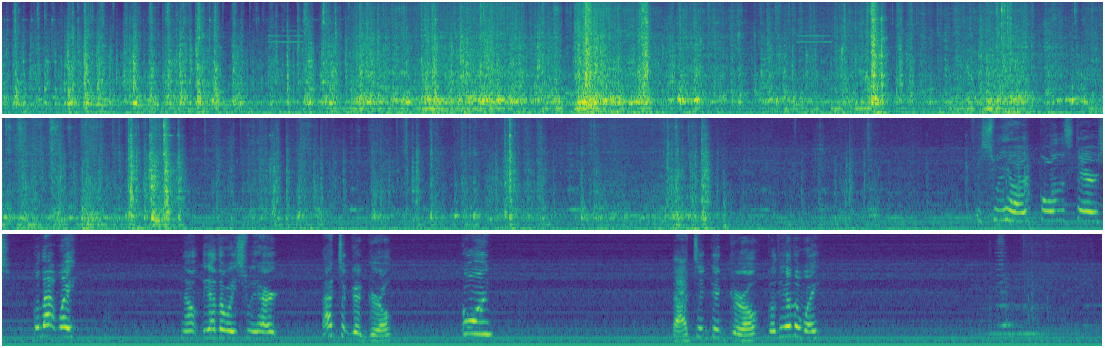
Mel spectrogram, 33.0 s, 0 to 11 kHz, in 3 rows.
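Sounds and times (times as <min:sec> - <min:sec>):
sharp knocks and clatter: 0:00.0 - 0:21.5
diesel engine running under load: 0:00.0 - 0:33.0.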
